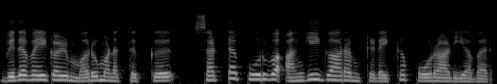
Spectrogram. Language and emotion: Tamil, neutral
